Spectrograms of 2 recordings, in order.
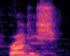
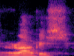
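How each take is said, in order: First: The word sounds like radish. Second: The word sounds like rubbish. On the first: The speaker calls it wrong. "I was thinking it's radish, radish, uh, like this" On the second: The speaker calls it right. "correctly is rubbish, like this"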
